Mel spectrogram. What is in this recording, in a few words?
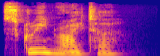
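"screenwriter", British English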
